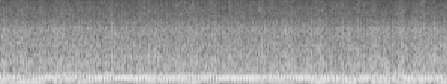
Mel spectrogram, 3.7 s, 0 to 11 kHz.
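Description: A Kawasaki Z900RS motorcycle with a Stage 2 tune idles steadily and close by, a loud, even engine drone with a constant low hum and no talk.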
